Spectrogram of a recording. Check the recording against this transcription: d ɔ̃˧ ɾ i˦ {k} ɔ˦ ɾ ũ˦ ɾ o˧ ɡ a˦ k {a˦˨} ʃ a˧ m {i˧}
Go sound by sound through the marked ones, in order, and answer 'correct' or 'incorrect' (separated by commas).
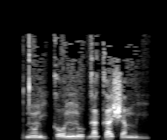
correct, correct, incorrect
